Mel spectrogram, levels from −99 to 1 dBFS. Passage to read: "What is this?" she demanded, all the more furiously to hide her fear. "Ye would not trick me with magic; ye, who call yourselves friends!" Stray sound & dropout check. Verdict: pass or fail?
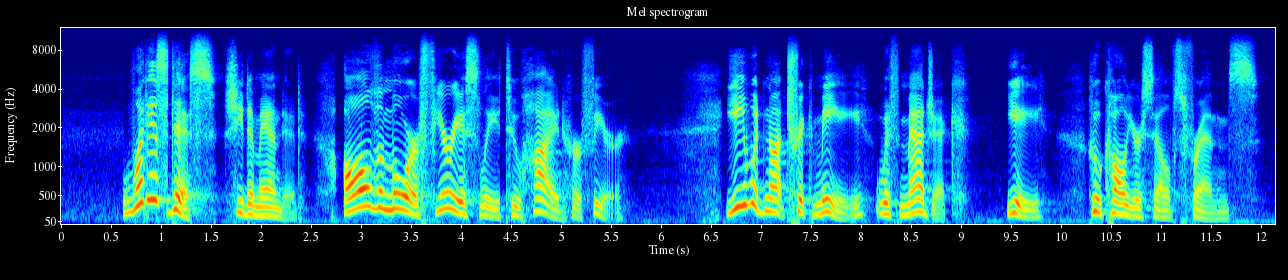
pass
